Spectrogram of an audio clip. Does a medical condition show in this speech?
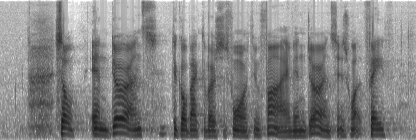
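Yes: ALS; under neurologist care.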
